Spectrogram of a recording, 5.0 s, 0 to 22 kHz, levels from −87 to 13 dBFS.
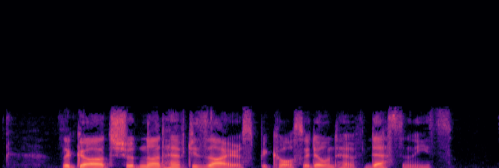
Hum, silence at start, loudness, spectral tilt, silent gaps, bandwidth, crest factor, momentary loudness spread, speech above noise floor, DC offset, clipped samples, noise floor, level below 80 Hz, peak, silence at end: none; 0.65 s; -19 LUFS; -4 dB/octave; none; 8.2 kHz; 20 dB; 15 LU; 36 dB; under 0.1%; under 0.1%; -56 dBFS; -58 dBFS; -2 dBFS; 0.5 s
